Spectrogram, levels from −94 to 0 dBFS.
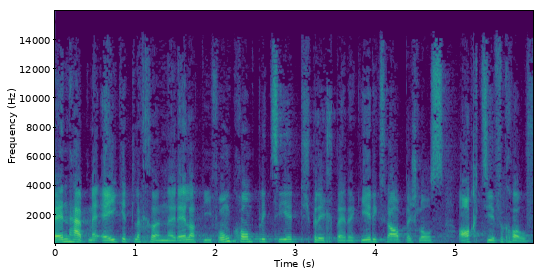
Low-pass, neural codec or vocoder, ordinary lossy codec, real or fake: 14.4 kHz; none; MP3, 64 kbps; real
